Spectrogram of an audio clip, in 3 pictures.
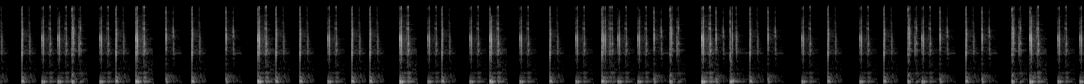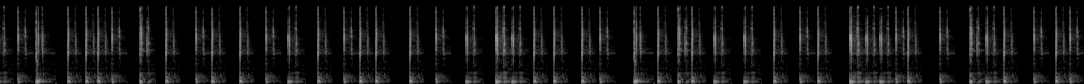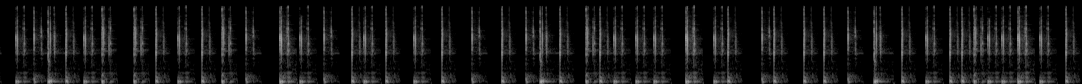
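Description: Fast, steady typing on a computer keyboard, several keystrokes a second with a few brief pauses.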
